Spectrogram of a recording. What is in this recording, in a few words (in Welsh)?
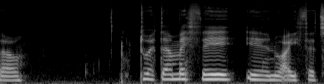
"methu", Welsh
